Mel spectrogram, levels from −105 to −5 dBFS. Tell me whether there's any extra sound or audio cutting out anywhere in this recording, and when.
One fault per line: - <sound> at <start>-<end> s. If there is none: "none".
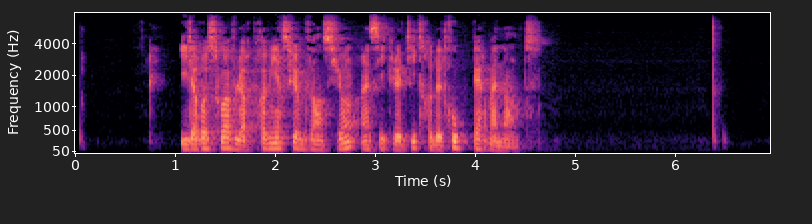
none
